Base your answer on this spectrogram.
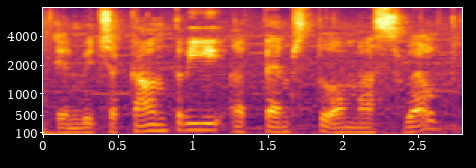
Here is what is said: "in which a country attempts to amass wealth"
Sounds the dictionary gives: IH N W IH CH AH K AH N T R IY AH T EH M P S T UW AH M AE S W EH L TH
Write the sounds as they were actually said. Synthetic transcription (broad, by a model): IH N W IH CH AH K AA N T R IY AH T EH M P S T UW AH M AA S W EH L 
